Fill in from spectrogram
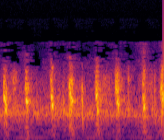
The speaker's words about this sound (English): That horse is no recording. It's either a mounted policeman or...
